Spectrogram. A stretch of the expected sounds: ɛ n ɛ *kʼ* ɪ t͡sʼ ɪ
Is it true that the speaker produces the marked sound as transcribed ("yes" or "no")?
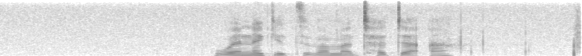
yes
